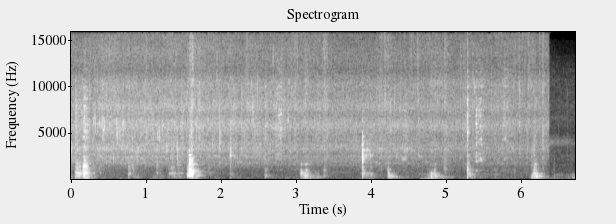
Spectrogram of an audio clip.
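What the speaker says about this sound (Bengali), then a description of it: "এই যে আমার আলুটা ভাজা হয়ে গেছে, দেখতেই পাচ্ছ লাল লাল করে ভেজে নিয়েছি।" Potatoes fry in oil with a steady sizzle, punctuated by repeated spatula scrapes and knocks against the pan, close up, ending abruptly as the sound cuts off.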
